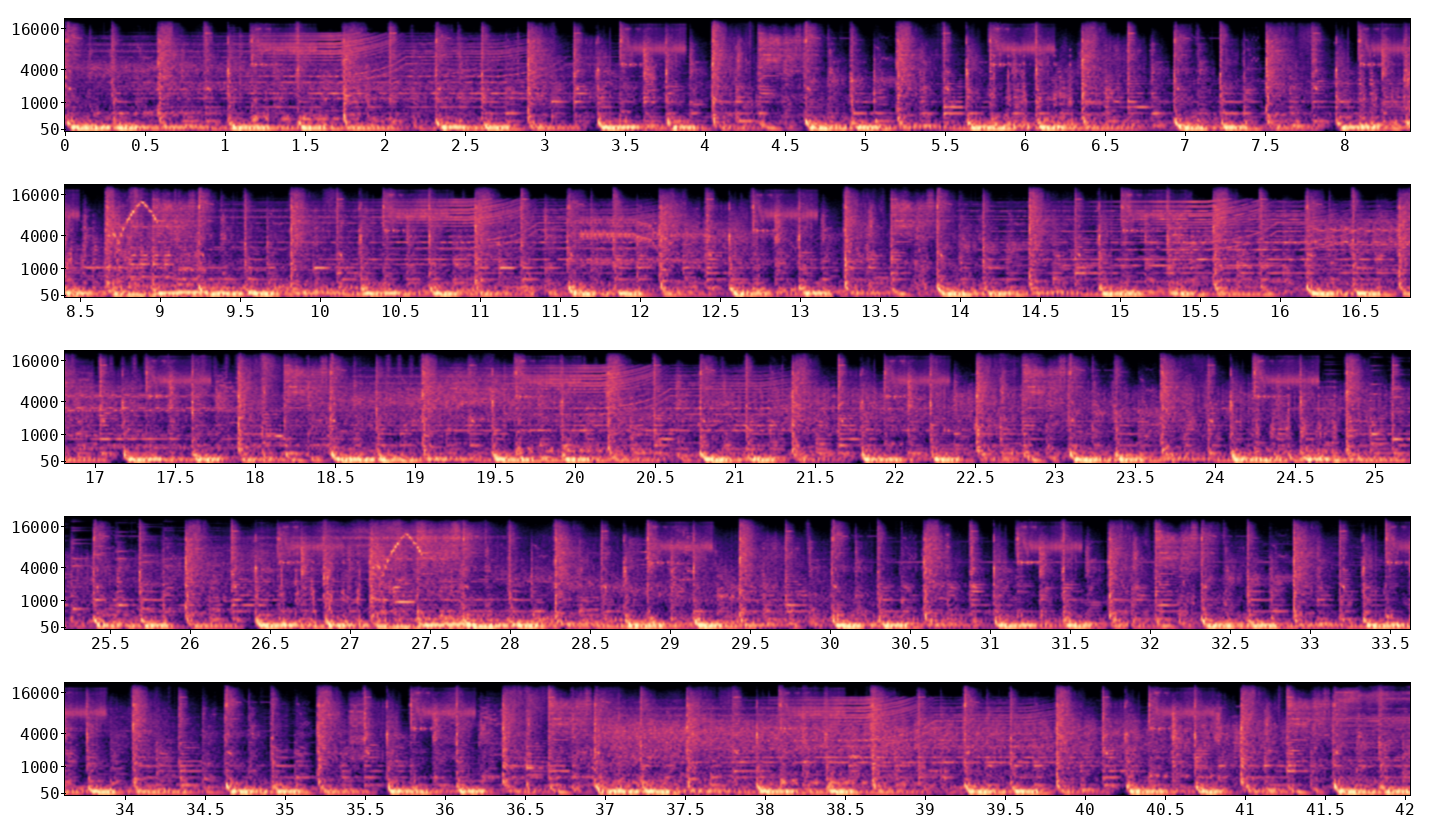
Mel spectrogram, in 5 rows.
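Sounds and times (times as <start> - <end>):
loading loop: 0.0 - 42.0.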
